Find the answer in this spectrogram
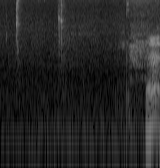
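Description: Two short clicks, a sharp one just after the start and a fainter one about three quarters of a second in, then an intake of breath and a man saying "Alright" at the very end.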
